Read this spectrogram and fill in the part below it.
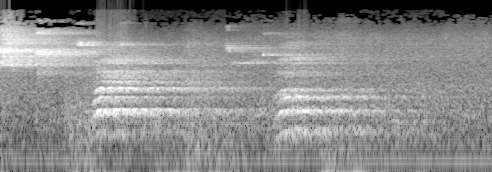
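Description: Young players shout to each other on the court.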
